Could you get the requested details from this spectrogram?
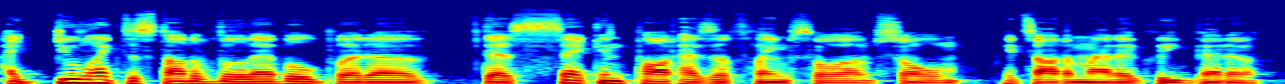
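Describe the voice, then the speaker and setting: Young male gaming host, slightly low voice, loose self-deprecating humor. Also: steady tone, a little fast, warm tone. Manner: joking, self-mocking, rambling. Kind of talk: casual gameplay commentary.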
